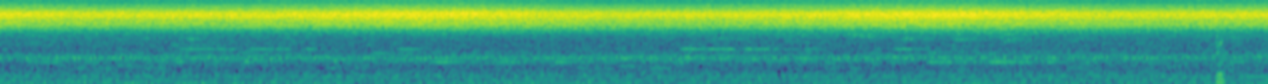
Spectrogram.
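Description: Cicadas drone in a steady, high, hissing buzz that holds without a break.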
